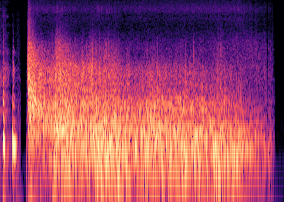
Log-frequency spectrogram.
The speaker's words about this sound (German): Da gibt es den typischen Donner, den habe ich sogar auch besorgt. Das ist der Castle Thunder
